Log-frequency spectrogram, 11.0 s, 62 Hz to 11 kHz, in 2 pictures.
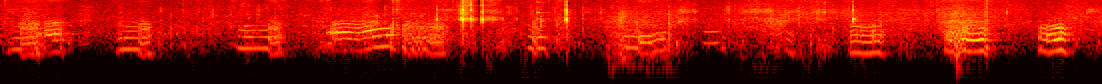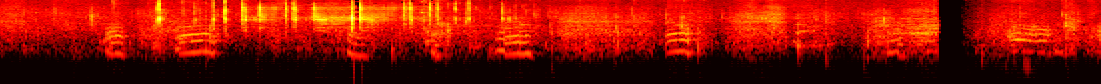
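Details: Newborn Czechoslovakian Wolfdog puppies of Orizon and Rahan, born 21 November 2020 at a breeding kennel, a litter of five females. Short, high squeaky whimpers come in quick bursts, with human voices and handling noise around them.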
